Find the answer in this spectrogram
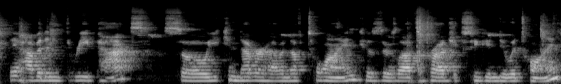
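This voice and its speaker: A woman with a fairly low pitch speaks at a moderate pace in a monotone, flat intonation, with hardly any pauses and noticeable background noise. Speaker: DIY crafter. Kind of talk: tutorial. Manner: loud. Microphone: camera far from speaker.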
